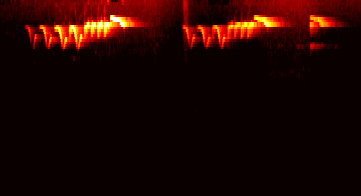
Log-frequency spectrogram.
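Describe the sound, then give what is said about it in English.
Bird song: high, thin trilled phrases, first a longer one and then, after a pause, a second, followed by a brief final note, all fairly faint over a steady background hiss. “Well, that was the song. There's some other noises and songs too. But the reason it's fun to learn this song is because if you get a look at the bird, it's just outstanding.”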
